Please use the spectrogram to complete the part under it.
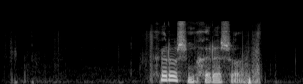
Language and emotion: Russian, neutral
